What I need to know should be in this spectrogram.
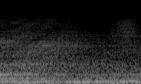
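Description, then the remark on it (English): A Bobcat-type skid-steer loader drives along at a resort, following someone walking, its diesel engine droning steadily in a constant low, throbbing rumble with a broad mechanical hiss that holds at an even level throughout, with no voices. “I'm literally walking and there's a freaking, there's like bobcat things. He's like basically following me.”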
